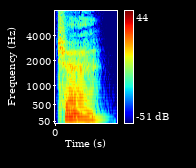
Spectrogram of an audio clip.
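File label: "chair", British English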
